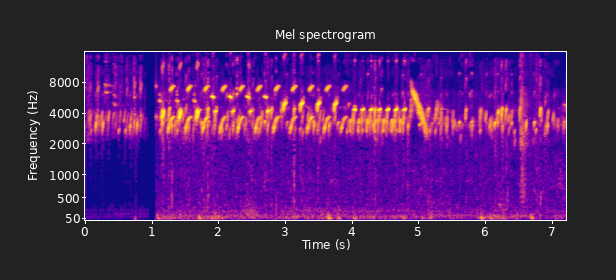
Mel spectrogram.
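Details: European goldfinch song bursting in after a brief silence: fast, jingling twitters and repeated high whistles, then a quick falling sweep before the twittering resumes, with soft clicks and low rustle behind.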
